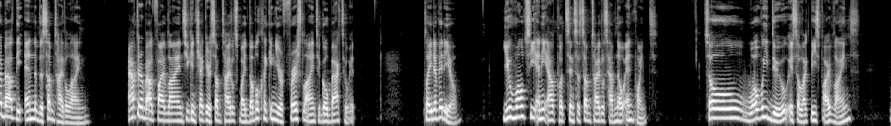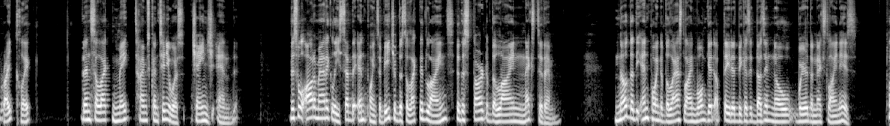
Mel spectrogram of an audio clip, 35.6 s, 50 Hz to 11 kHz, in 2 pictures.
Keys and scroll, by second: 0.3 Return, 6.7 ctrl+p, 14.8 ctrl+[.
